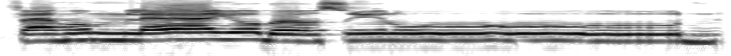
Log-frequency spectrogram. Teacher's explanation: آخر پہ مد عارض کی وجہ سے لمبا کریں گے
